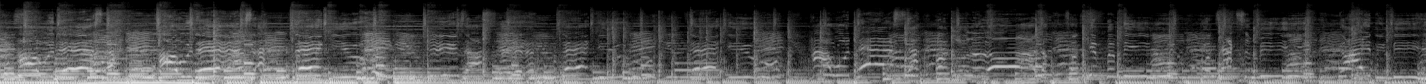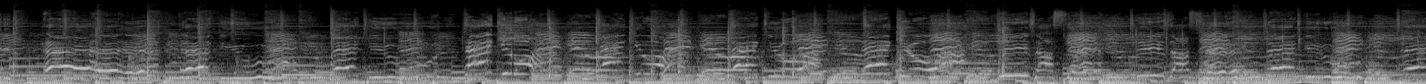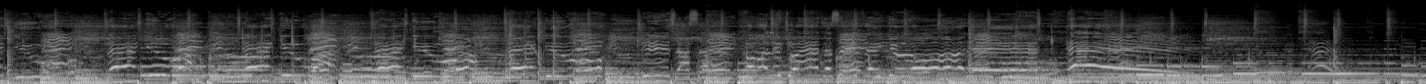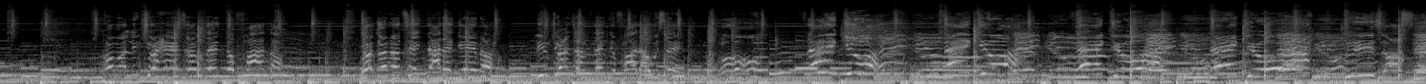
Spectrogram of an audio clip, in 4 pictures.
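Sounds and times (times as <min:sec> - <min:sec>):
person singing: 0:00.0 - 0:42.2
gospel band playing upbeat song: 0:00.0 - 0:57.0.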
